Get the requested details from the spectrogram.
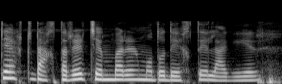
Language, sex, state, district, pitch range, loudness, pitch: Bengali, female, Assam, Hailakandi, 190-235 Hz, -16 LUFS, 215 Hz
